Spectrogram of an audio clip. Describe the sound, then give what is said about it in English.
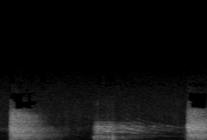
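Musket shots ring out as three loud, sharp blasts, each with a short decaying tail, spaced about a second apart and standing alone without voices. “two shots and two dead”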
